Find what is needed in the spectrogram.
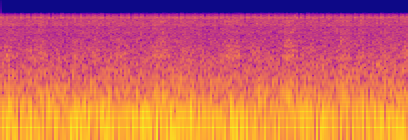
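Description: Faint scratching of a graphite pencil shading on paper, small quick strokes building up a gradation.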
